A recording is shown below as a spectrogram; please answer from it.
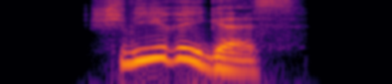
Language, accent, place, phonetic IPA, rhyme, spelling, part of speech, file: German, Germany, Berlin, [ˈʃviːʁɪɡəs], -iːʁɪɡəs, schwieriges, adjective, De-schwieriges.ogg
- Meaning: strong/mixed nominative/accusative neuter singular of schwierig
